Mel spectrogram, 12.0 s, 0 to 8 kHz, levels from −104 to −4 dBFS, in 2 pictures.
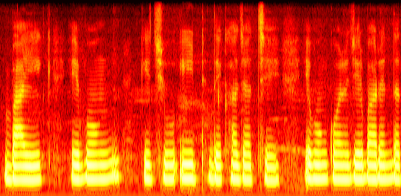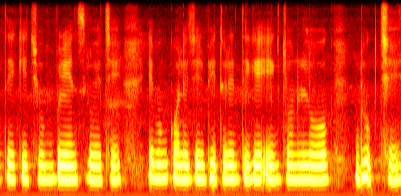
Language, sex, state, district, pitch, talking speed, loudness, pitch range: Bengali, female, West Bengal, Purulia, 175 Hz, 105 wpm, -16 LUFS, 170-180 Hz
